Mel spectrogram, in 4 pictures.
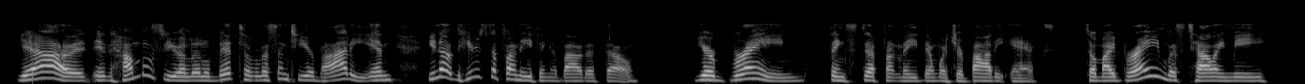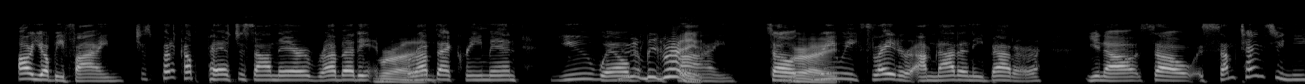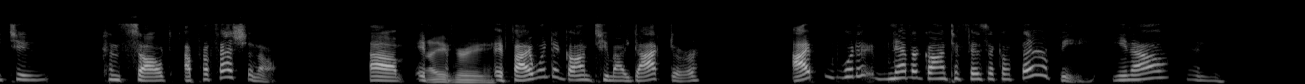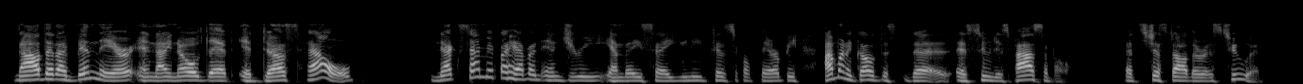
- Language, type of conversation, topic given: English, unstructured, How should I decide whether to push through a workout or rest?
- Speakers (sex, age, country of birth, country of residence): female, 75-79, United States, United States; male, 35-39, United States, United States
- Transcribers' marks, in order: tapping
